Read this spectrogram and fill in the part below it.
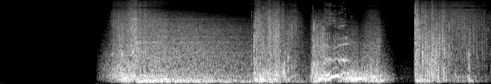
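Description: Blades swish and clash in a fight.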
